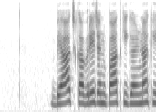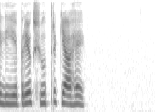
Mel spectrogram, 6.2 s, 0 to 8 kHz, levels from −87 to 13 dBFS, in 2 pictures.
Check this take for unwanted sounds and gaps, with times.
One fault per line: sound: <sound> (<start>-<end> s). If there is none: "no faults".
no faults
